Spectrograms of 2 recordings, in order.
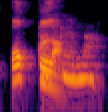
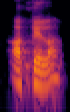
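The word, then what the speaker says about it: אכלה: The clue is, if I write one word, Now this is okla, not akela. It is okla.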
